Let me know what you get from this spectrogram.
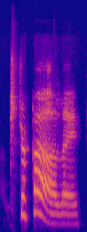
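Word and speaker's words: Trepalle: Trapale.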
